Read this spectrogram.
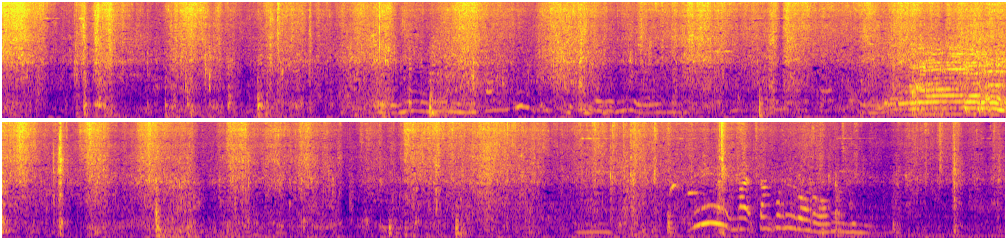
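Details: Cattle on a farm holding Balinese cows and buffaloes, being herded and fed; one drawn-out moo with arching harmonics rises and falls near the middle, with people talking in Indonesian throughout and brief shorter lowing sounds.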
